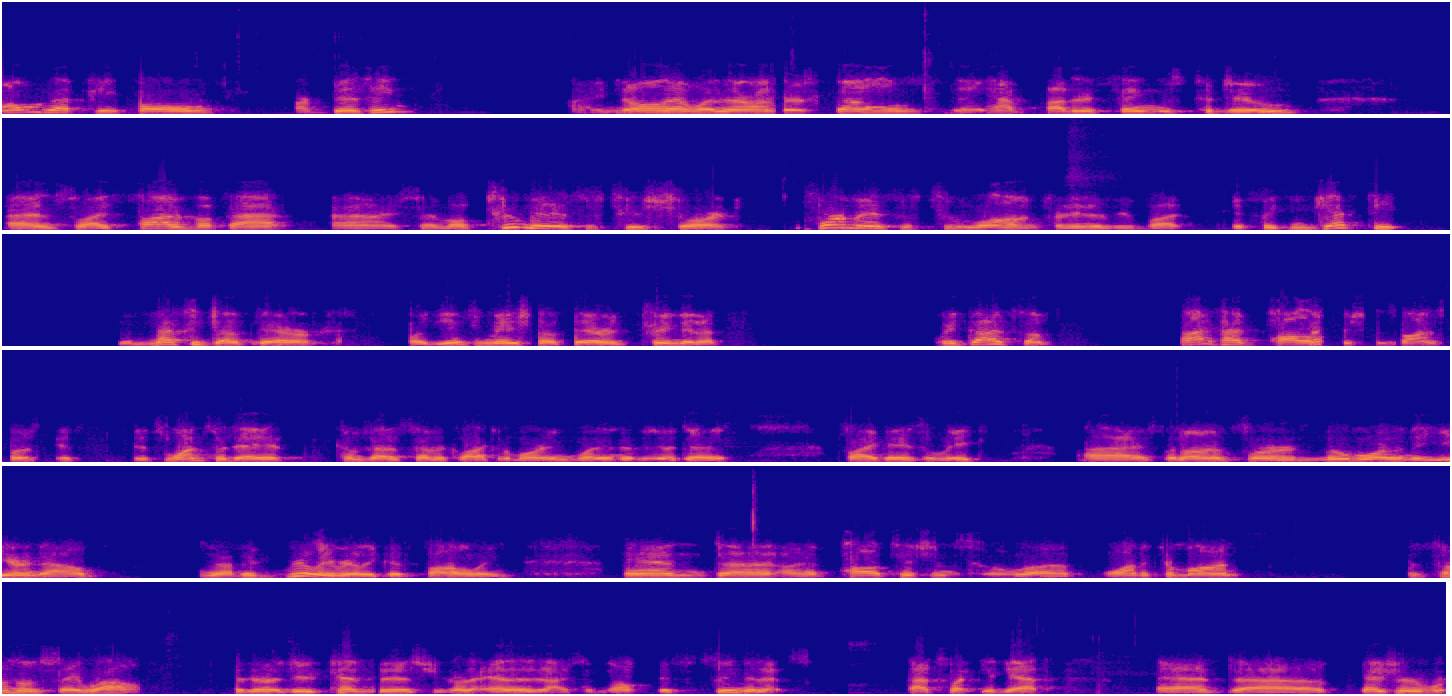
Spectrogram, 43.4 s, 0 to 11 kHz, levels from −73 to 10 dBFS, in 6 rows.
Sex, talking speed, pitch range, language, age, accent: male, 205 wpm, 135-195 Hz, English, 50-69, American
